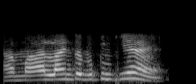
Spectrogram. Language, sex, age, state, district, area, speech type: Hindi, male, 45-60, Uttar Pradesh, Ayodhya, rural, conversation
